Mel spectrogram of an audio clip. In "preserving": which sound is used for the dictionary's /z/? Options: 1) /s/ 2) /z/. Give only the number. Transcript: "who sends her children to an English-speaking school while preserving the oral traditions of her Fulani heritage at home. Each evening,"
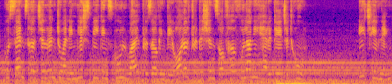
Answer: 2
